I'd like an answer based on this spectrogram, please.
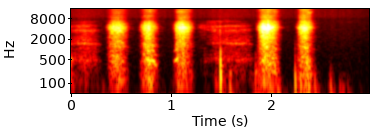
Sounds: Sniff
